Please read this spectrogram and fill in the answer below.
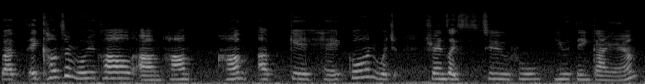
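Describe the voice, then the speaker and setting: In a room with audible echo, a woman speaks at a moderate pace with fairly high pitch and ordinary pitch variation. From Bengali heritage. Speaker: YouTube movie reviewer. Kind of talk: video commentary breakdown. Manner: casual with many fillers.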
